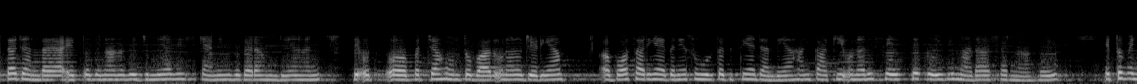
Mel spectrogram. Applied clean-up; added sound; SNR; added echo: neural separator model SepFormer DNS4.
